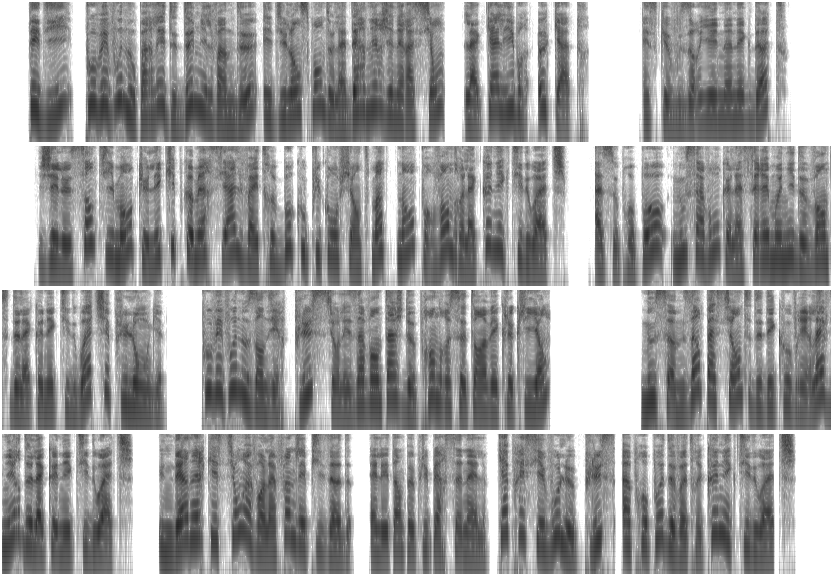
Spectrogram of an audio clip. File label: E Learning, voix off e learning; voix off e-learning serious game; Connected Watch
